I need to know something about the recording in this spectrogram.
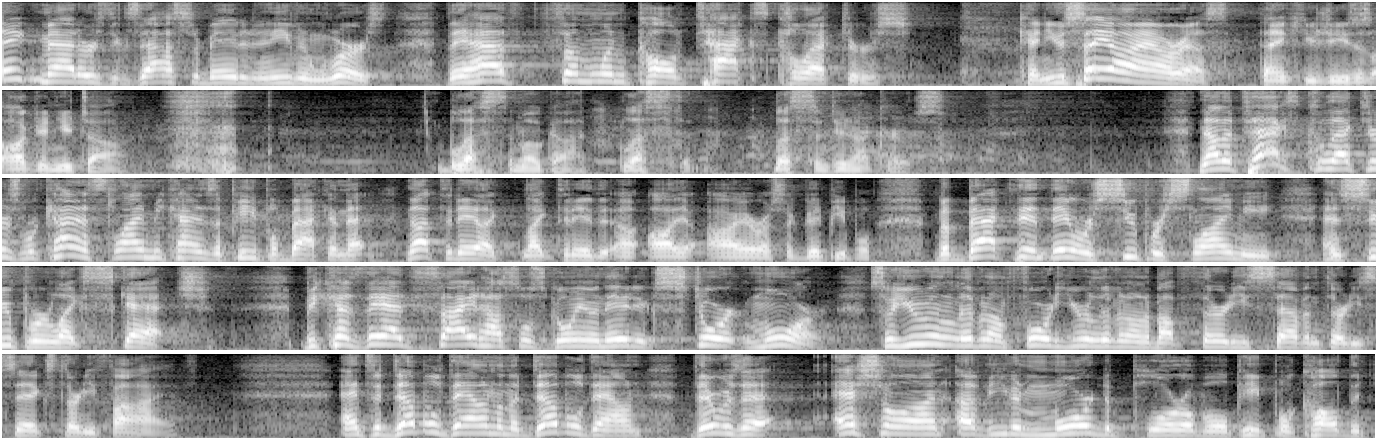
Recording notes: A weekend message at Higher Vision Church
